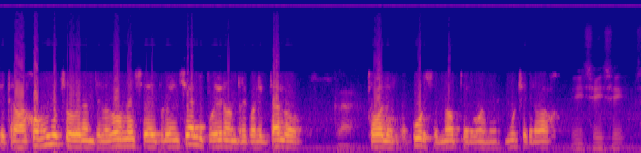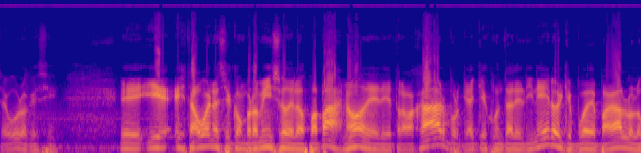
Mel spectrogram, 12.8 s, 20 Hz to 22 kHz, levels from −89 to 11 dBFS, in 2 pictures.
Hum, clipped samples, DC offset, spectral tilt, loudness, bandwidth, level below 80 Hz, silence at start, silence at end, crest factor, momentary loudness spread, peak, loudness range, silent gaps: none; under 0.1%; under 0.1%; -7 dB/octave; -20 LUFS; over 20 kHz; -40 dBFS; 0 s; 0 s; 14 dB; 13 LU; -6 dBFS; 7 LU; none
